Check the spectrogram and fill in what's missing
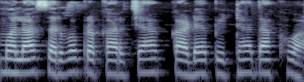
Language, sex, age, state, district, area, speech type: Marathi, female, 30-45, Maharashtra, Yavatmal, rural, read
